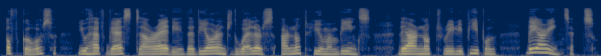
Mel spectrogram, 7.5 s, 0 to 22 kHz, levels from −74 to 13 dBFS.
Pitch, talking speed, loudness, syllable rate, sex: 190 Hz, 175 wpm, -20 LUFS, 5.7 syllables/s, female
